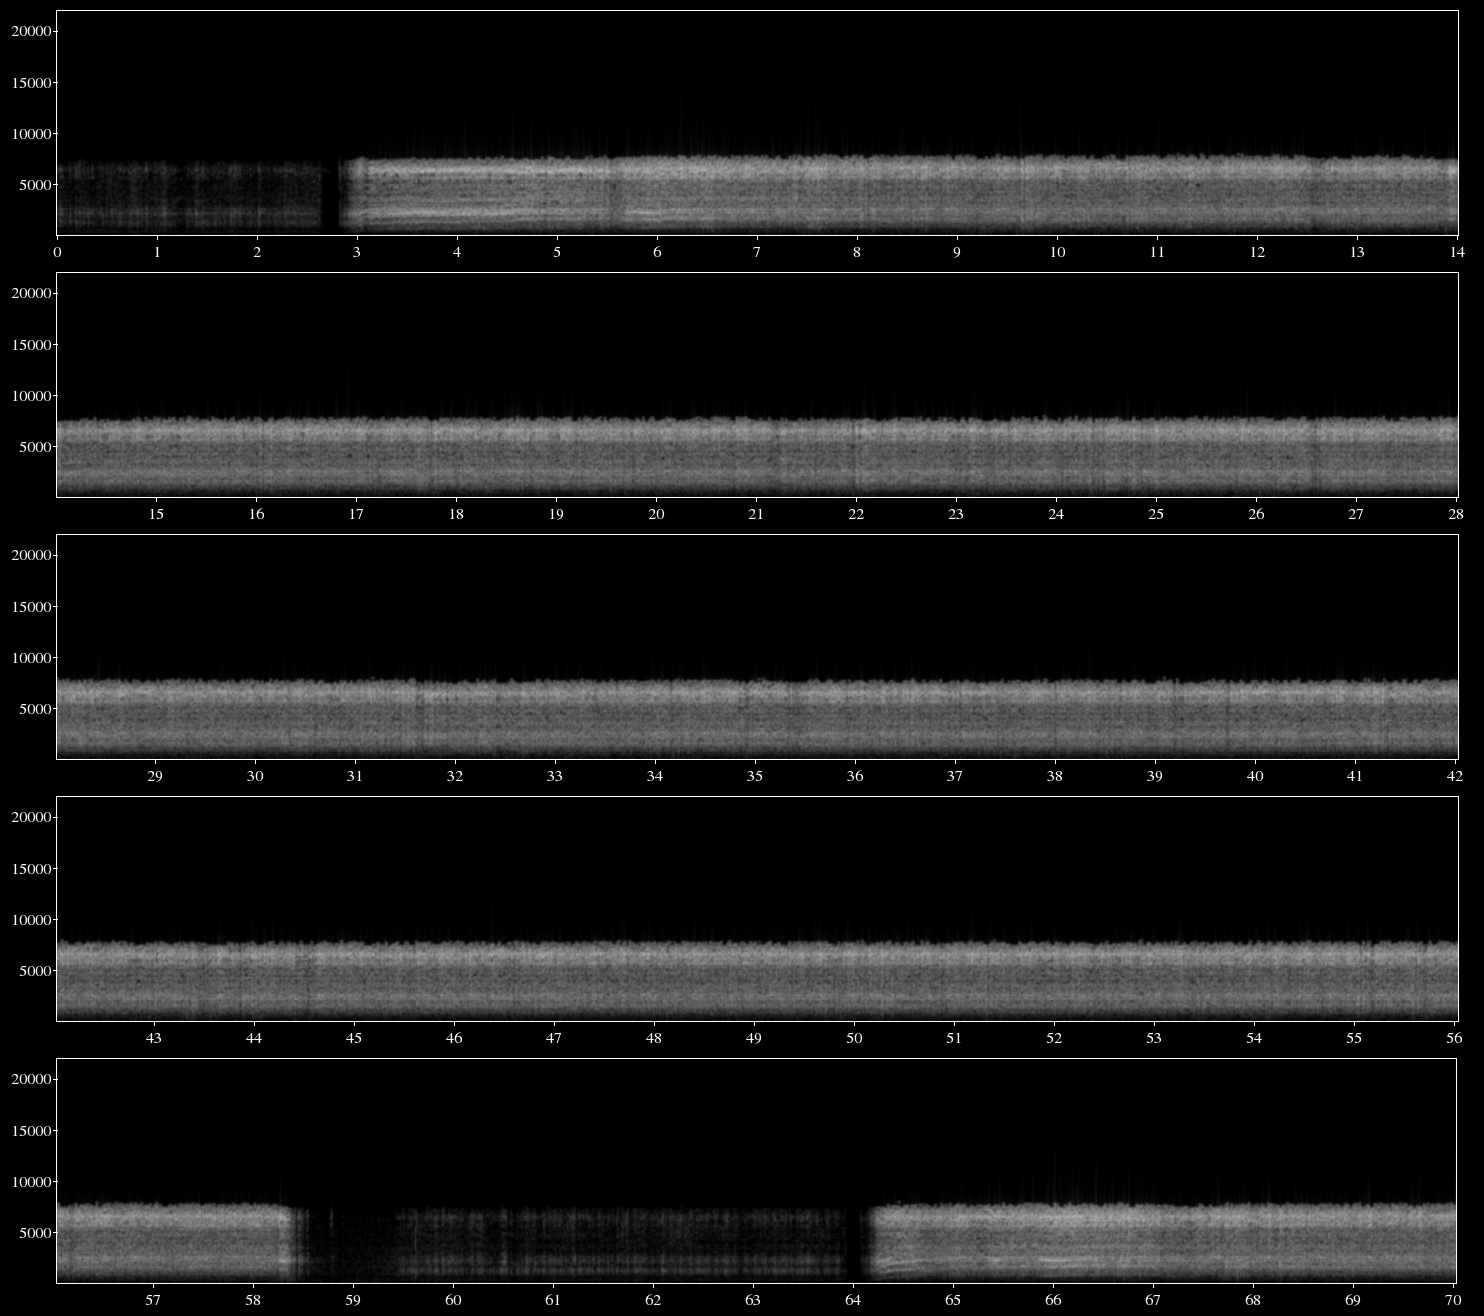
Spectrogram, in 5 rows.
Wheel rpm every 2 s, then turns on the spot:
20, 80, 220, 230, 230, 230, 230, 230, 240, 230, 230, 230, 230, 230, 240, 230, 230, 230, 230, 230, 230, 230, 230, 230, 230, 230, 230, 230, 230, 70, 20, 20, 160, 230, 230.
0-2 58-64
